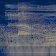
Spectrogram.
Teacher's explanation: huruf ha didahului huruf hidup, huruf lamnya kan hidup di fathah, maka hu-nya dibaca panjang seperti mad tabi'i dua ketukan tuh, disebutnya mad silah qasirah.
